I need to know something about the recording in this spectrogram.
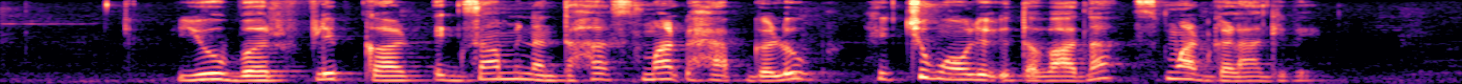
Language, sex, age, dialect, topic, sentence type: Kannada, male, 18-24, Mysore Kannada, banking, statement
